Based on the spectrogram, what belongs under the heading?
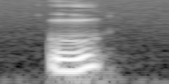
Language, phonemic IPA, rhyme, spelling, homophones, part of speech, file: French, /u/, -u, ou, août / où / houe / houes / houx, conjunction, Fr-ou.ogg
- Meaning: 1. or 2. either...or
